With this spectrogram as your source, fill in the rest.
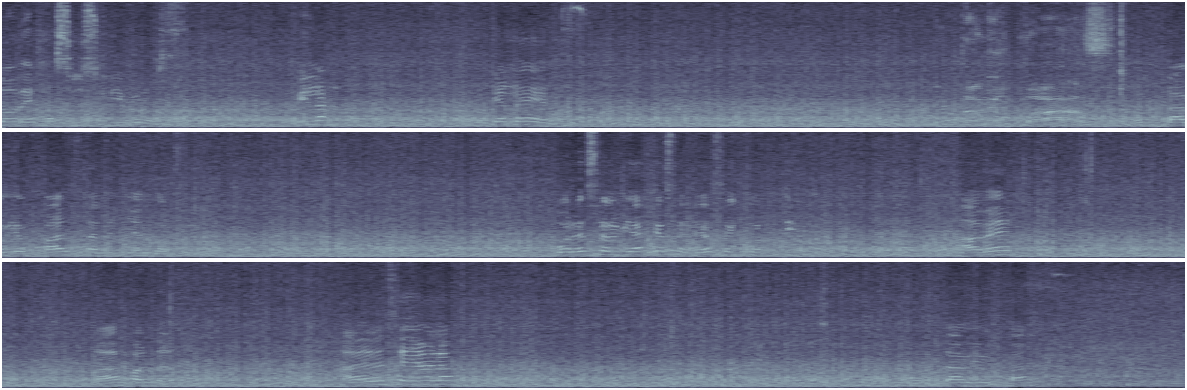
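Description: Aircraft engines drone steadily inside a cabin.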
